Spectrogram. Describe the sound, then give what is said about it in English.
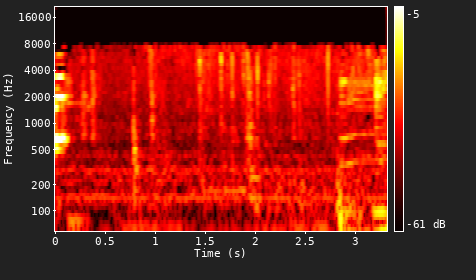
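A mobile phone sounds right in front of the microphone in a studio, loud and close, as a rapid rattling tick that swells into a heavier low buzz near the end. No one speaks over it. “Phone is loud, eh? It's right in front of our microphone, too.”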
